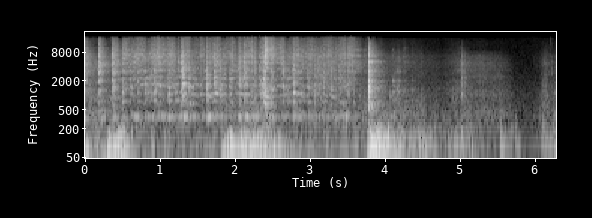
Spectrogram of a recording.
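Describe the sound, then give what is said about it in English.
An egg is whisked in a bowl, with rapid, rhythmic clicking and scraping of the whisk for several seconds before it thins to quieter, sparser taps. “So I'm gonna get my egg and whisk it a little first, because otherwise you're just gonna be pushing it around for a while,”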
